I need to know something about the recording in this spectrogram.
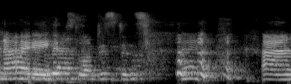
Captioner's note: laughter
